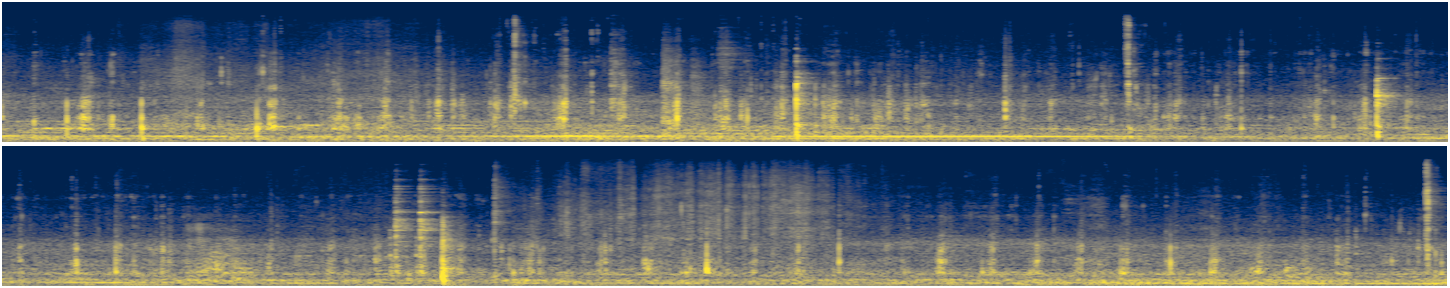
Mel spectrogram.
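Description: Close-miked chewing of firm, chewy conch meat, with small wet mouth clicks, for about the first ten seconds. After that come scattered clicks and scrapes of a metal pick working inside a conch shell to pull out the meat.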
